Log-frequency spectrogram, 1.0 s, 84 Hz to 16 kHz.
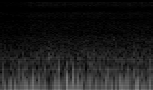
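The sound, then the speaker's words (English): A steady, low roar of ocean waves crashing onto the shore on 25 October 2019, mixed with gusty wind rumbling against the microphone, continuous throughout with no voices. “It is the sound of the waves crashing onto the shore.”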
